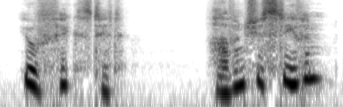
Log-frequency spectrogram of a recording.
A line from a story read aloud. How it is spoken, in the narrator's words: she whispered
